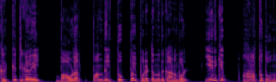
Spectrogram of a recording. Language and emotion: Malayalam, disgusted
